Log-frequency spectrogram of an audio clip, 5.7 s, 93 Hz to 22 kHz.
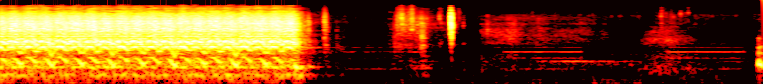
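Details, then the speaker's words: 1979 Datsun after sitting about 30 years, with gas poured in: quick, even cranking at about three beats per second that never fires. The battery cable overheated and smoked; owner suspects bad points or coil. "ahead and clean the points i was hoping she'd run without doing that so i don't know what's going on"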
